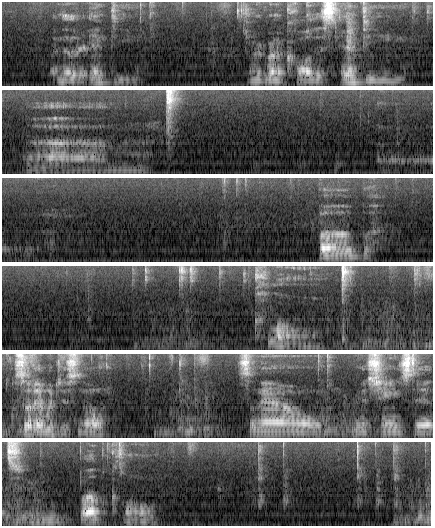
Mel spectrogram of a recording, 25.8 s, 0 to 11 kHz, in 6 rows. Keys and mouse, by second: 2.9-4.7 drag, 4.7 middle click, 18.3-20.6 right drag, 20.4-22.1 drag, 22.1-25.6 middle drag.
